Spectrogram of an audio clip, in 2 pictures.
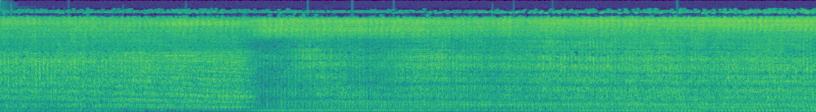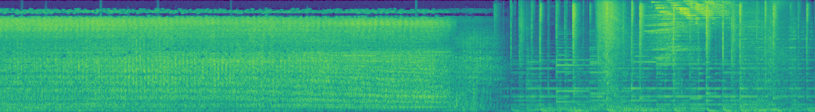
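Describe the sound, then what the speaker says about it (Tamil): Loud, continuous roar of helicopters fighting a wildfire, rotor and engine steady and close for most of the clip before giving way to a different, choppier noise at the end. "ஹெலிகாப்டர்கள் மூலம் தீயை அணைக்கும் பணி தீவிரம்"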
